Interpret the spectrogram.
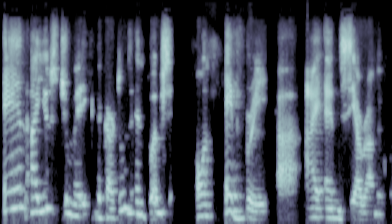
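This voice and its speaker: Man, Brazilian accent, hesitant and searching for words, bright tone, lively pitch. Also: breathy edge, low-quality recording. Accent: Brazilian Portuguese. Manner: halting, many fillers and restarts, searches for words. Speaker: political cartoonist, guest. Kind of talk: interview conversation.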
